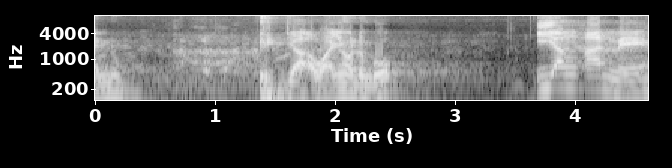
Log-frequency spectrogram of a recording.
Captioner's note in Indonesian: tertawa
